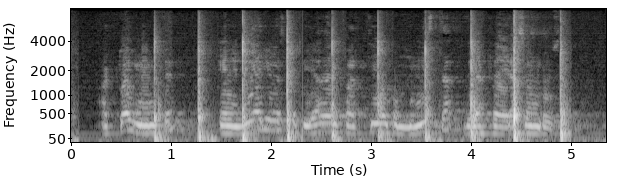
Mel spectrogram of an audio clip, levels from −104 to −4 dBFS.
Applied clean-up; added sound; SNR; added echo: none; Walk, footsteps; -1 dB; reverberation time 1.2 s.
